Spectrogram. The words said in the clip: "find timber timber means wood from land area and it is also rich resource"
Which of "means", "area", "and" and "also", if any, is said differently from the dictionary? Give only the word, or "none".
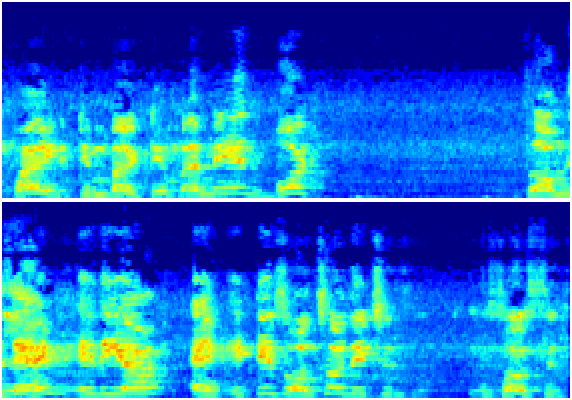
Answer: means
